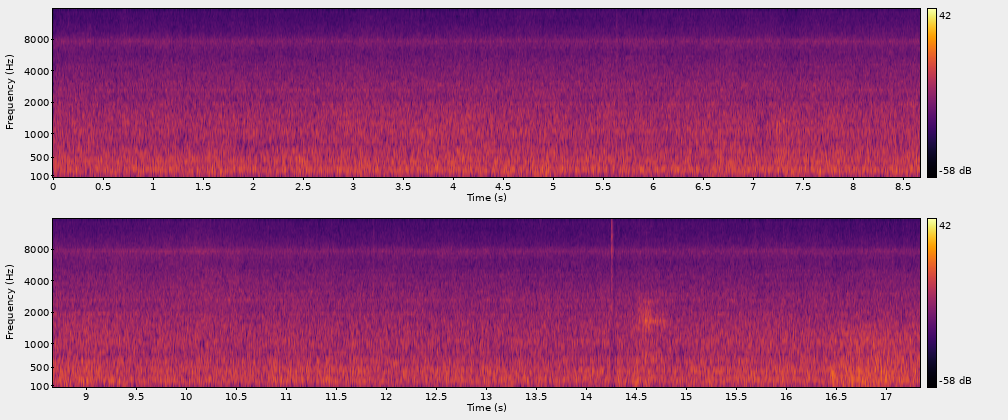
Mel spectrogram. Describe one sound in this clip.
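A car's tyres hiss on a wet road.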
